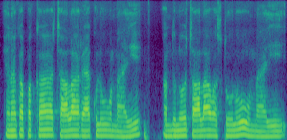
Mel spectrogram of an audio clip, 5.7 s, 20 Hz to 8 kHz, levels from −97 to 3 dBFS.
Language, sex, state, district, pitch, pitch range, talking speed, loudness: Telugu, male, Telangana, Hyderabad, 120 Hz, 115-125 Hz, 95 wpm, -18 LUFS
